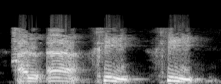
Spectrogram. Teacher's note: الخاء في أقل درجات التفخيم لأنها مكسورة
